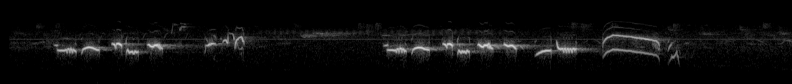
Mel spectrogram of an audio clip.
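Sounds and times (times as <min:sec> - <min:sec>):
common blackbird: 0:00.2 - 0:07.9.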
